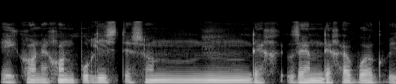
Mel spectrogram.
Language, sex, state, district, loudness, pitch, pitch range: Assamese, male, Assam, Kamrup Metropolitan, -19 LUFS, 100 Hz, 95-100 Hz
